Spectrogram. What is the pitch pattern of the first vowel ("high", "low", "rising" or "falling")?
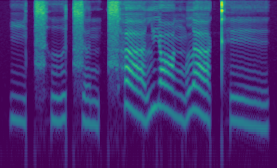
low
